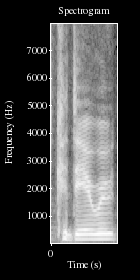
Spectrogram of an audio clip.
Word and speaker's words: Kadiru: It's Kadiru. That's what I was worried about, mispronouncing your surname, Kadiru.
